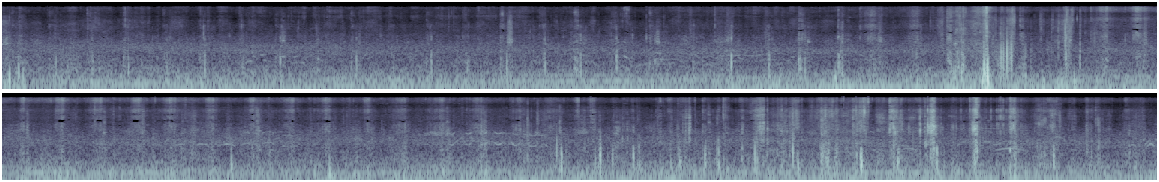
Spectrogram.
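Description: Footsteps of someone walking over grass and a rubber running track: an irregular run of soft steps and clicks, busier in the last few seconds, with one sharp knock about halfway through.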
